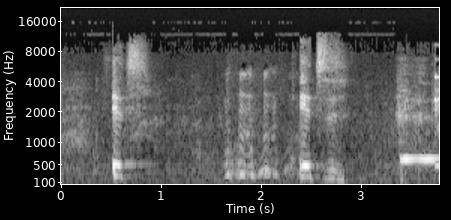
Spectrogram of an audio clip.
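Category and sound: household object, doorbell ringing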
